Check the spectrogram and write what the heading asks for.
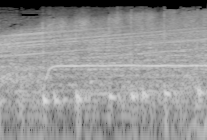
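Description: Electronic dance-music transition: upward-sliding sweeps over a dense wash of noise, with a held high synth tone coming in about half a second in.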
